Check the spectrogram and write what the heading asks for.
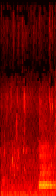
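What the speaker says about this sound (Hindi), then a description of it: "अब हमने इसको डालना है एक बाउल के अंदर, और इसी के साथ हमने इसके अंदर डालना है पानी" Water pours into a bowl holding washed goat brains, a soft faint background hiss followed by a brighter, louder splashing stream that starts partway through and continues to the end.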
